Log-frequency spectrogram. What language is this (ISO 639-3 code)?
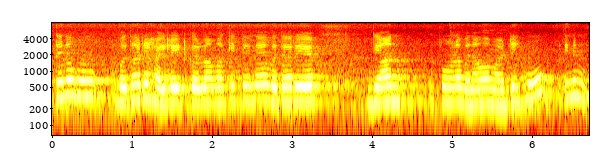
guj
